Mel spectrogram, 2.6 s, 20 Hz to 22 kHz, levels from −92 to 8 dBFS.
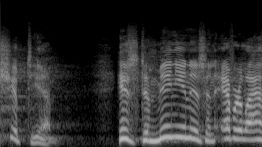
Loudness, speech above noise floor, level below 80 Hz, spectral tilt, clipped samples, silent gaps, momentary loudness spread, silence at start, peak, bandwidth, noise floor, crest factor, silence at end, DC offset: -28 LUFS; 35 dB; -82 dBFS; -5 dB/octave; under 0.1%; none; 12 LU; 0 s; -14 dBFS; 9.8 kHz; -64 dBFS; 16 dB; 0 s; under 0.1%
